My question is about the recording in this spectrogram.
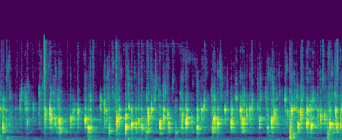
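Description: Hot cooking oil sizzling and crackling in a steel pot, with many small irregular pops: the oil is at frying heat.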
